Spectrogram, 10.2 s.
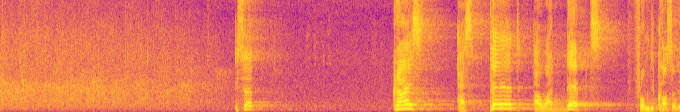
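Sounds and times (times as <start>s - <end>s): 
audience clapping hands: 0.0s - 3.5s
speech: 3.5s - 4.0s, 5.9s - 10.1s.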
